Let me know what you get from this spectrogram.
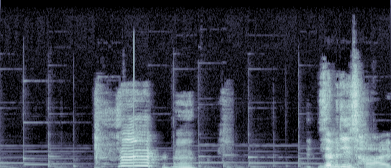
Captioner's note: giggles delightedly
